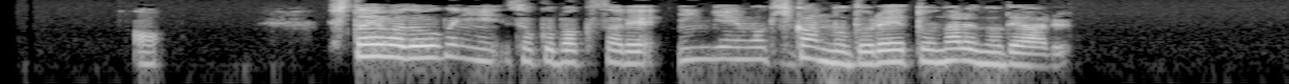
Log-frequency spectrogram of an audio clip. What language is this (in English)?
Japanese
